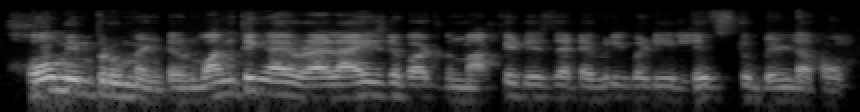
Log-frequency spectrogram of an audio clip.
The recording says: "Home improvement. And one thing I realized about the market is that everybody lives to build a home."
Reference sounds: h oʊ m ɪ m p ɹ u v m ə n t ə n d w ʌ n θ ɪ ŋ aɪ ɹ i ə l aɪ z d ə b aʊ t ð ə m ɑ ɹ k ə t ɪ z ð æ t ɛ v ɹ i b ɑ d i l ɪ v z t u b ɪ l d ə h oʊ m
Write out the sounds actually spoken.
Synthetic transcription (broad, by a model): h oʊ m ɪ m p ɹ u v m ə n t ə n d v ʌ n t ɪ ŋ aɪ ɹ i ə l aɪ z d ə b aʊ t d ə m ɑ ɹ k ə t ɪ z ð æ t ɛ v ɹ i b ɑ d i l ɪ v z t u b ɪ l d ə h oʊ m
